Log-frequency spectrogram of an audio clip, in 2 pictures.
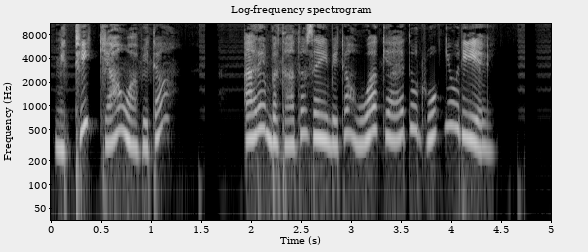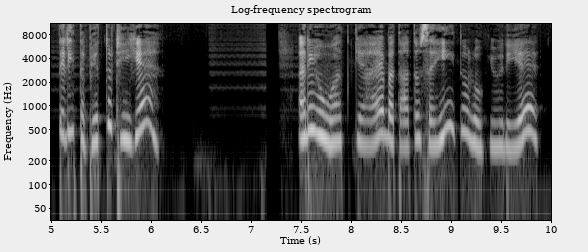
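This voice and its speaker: A woman's voice: extremely high pitch, lively intonation, moderate pace, pauses often, mellow, no room sound. A woman voicing a worried cartoon mother on the phone who presses her daughter with questions and scolds her firmly. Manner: anxious questioning, then firm scolding. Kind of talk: cartoon voice acting.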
